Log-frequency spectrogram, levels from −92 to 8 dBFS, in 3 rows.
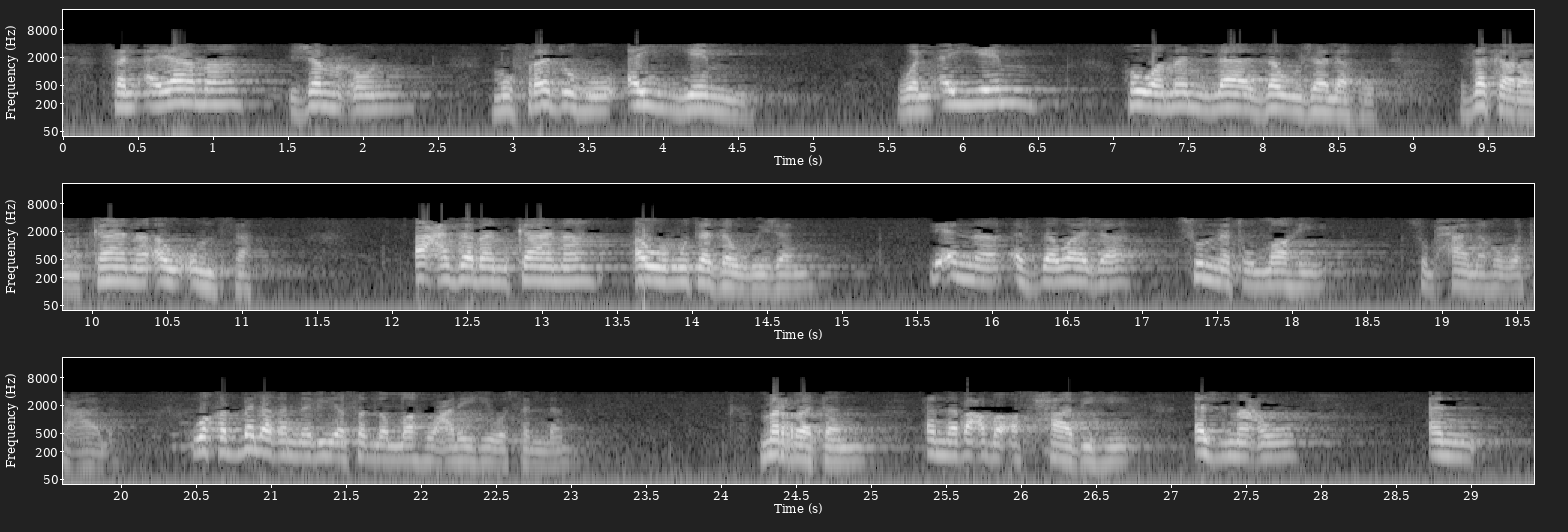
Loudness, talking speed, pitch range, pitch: -14 LUFS, 75 wpm, 130-175 Hz, 155 Hz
